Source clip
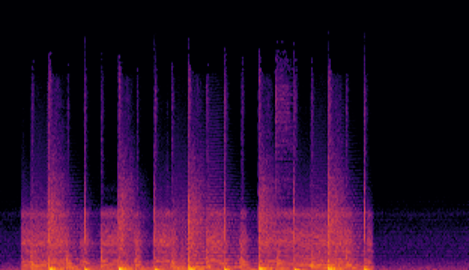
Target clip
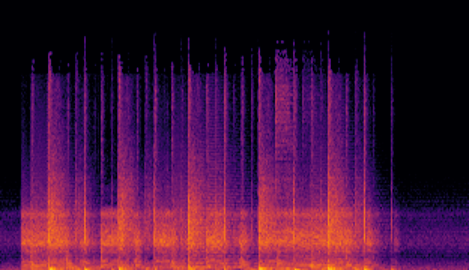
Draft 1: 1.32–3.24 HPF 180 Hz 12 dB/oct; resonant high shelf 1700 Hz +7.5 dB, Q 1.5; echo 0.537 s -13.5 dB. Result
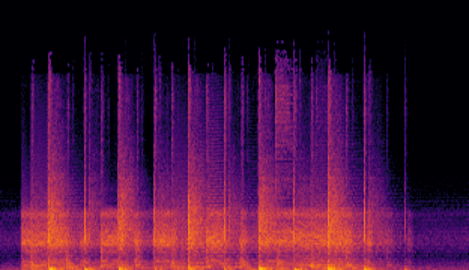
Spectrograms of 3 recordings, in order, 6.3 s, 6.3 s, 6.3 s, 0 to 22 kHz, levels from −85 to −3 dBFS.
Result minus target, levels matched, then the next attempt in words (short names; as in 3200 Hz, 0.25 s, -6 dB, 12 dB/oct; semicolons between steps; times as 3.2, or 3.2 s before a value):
echo 0.179 s late
1.32–3.24 HPF 180 Hz 12 dB/oct; resonant high shelf 1700 Hz +7.5 dB, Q 1.5; echo 0.358 s -13.5 dB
